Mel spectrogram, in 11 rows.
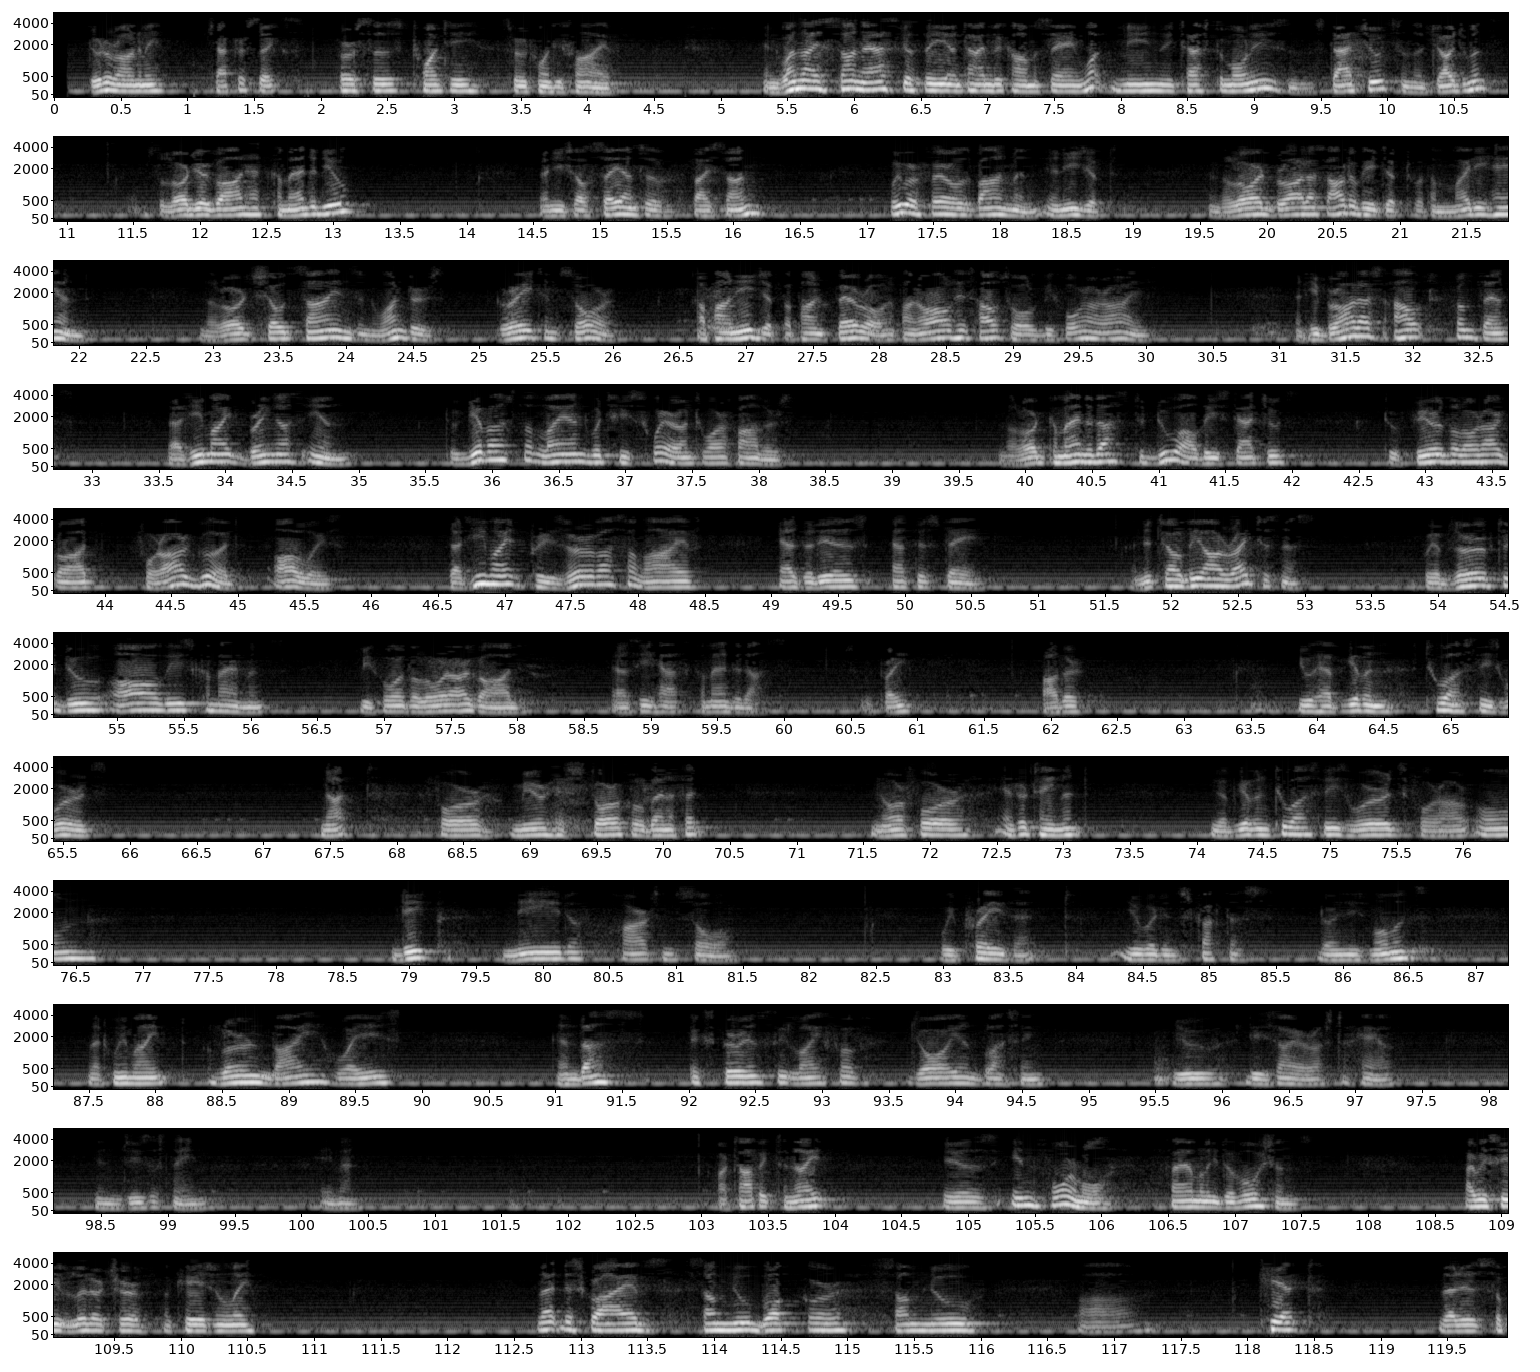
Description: Series: Sermon Audio Passage: Deuteronomy 6:20-25 Service Type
